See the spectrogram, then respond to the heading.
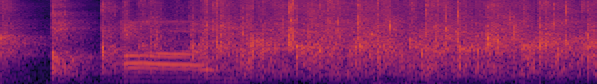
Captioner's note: audience applauding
